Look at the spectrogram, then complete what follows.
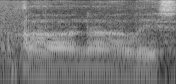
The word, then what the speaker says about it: Annalise: It's really, Annalise. It's 3 syllables.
